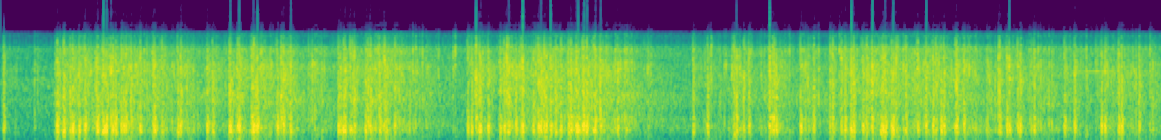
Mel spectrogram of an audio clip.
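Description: Aerial fireworks display: a dense, unbroken barrage of rapid bangs and popping, starting abruptly about a second in.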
